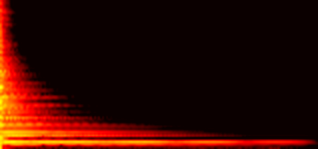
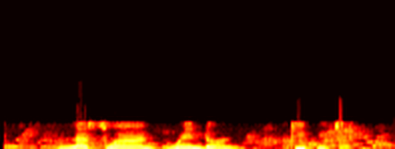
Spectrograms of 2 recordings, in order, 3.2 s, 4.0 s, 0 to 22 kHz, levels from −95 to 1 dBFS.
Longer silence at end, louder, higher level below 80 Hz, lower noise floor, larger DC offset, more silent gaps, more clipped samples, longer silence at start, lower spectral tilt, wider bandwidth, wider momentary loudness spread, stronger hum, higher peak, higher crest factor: first, 0.9 s vs 0.15 s; second, -32 LUFS vs -15 LUFS; second, -68 dBFS vs -48 dBFS; first, -64 dBFS vs -37 dBFS; neither; neither; neither; about the same, 0 s vs 0.05 s; second, 2 dB/octave vs -9.5 dB/octave; first, 18 kHz vs 4.1 kHz; first, 22 LU vs 14 LU; neither; about the same, -2 dBFS vs 0 dBFS; first, 32 dB vs 14 dB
